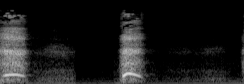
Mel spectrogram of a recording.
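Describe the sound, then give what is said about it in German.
Schniefi sneezes three short, sharp sneezes at roughly even intervals, spraying snow. Each is a loud hissy blast with a brief voiced rise and fall, separated by faint breathy noise. “Tschi, macht er.”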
